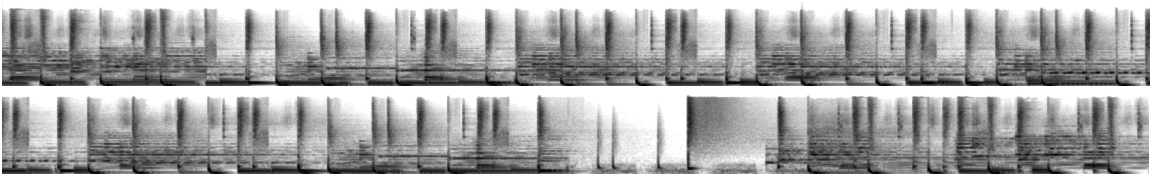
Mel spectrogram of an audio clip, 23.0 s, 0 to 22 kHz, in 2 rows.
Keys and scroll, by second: 2.6 0, 5.0 space, 6.2 space, 6.6 ctrl+s, 19.9 ctrl+s, 21.9 ctrl+s.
